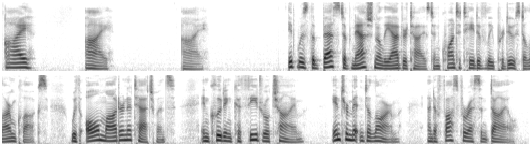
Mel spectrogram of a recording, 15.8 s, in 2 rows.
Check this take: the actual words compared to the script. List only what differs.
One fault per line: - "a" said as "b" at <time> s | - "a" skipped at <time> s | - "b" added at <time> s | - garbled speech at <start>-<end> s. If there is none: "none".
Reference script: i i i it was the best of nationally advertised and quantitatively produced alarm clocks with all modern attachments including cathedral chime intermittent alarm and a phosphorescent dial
none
